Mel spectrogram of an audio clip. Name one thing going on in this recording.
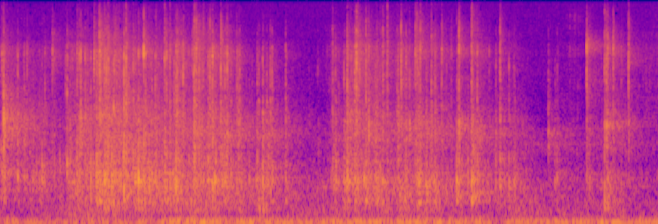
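A knife slits open a plastic packet with crinkling and rustling.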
